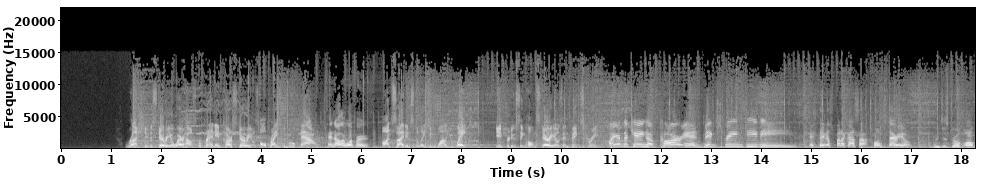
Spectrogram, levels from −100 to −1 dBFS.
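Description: A short burst of loose connector crackle runs from 3.22 to 3.31 s, just under a tenth of a second of irregular scratching laid over the audio. It comes from a worn or dirty contact somewhere in the signal chain making and breaking as it shifts, so the signal is chopped into fragments. Any DC present on the line turns each break into a pop. Reseating or cleaning the connector would address it.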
